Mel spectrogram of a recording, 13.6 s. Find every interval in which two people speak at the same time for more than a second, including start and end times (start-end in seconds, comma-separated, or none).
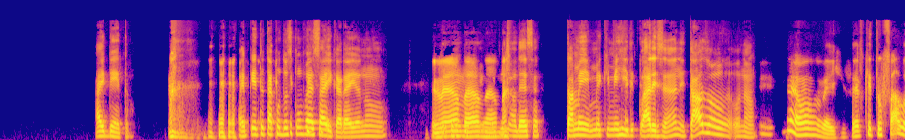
6.5-7.8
